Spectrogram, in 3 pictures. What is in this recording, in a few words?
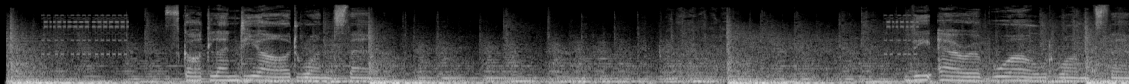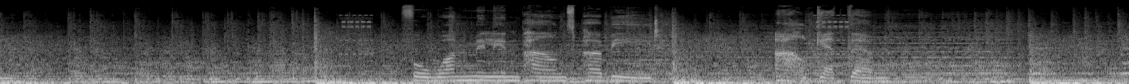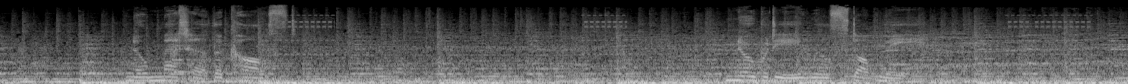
Trailer audio; Beads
